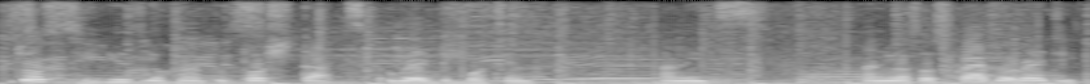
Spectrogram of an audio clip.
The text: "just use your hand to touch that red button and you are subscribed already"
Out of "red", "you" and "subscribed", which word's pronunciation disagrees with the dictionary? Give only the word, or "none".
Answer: none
